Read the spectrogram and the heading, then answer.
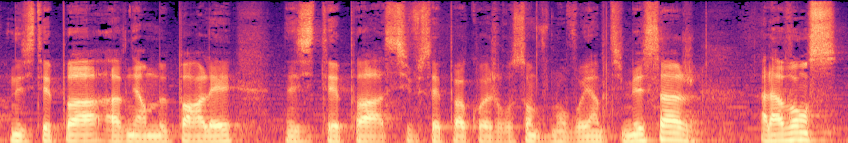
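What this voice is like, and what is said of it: Distinctive accent. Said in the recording (French): “mon accent si caractéristique”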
